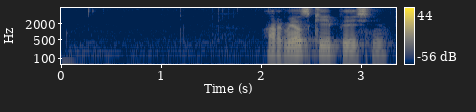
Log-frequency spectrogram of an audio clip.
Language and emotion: Russian, neutral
